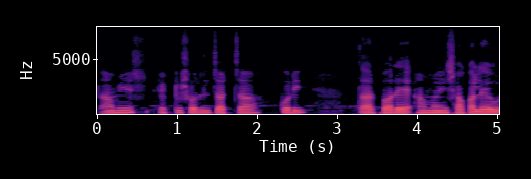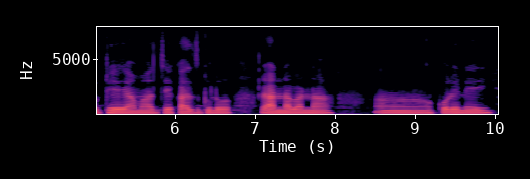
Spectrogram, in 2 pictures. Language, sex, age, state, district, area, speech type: Bengali, female, 45-60, West Bengal, Cooch Behar, urban, spontaneous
